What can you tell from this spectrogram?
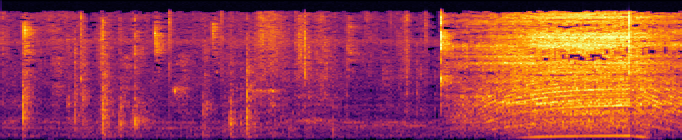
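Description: Light handling clicks, then about four seconds in a handheld hot air gun is switched on with a click and its blower spins up into a loud, steady rush of air with a low hum. This is the freshly repaired gun, with its heating element replaced, being powered up to test it.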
